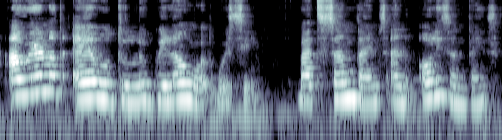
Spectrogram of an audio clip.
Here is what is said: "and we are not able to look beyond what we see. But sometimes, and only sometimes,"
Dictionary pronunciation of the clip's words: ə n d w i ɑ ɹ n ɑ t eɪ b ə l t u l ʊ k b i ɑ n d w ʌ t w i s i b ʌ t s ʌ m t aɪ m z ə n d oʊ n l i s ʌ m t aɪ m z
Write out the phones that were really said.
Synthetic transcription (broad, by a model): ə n w i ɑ ɹ n ɑ t eɪ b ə l t u l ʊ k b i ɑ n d w ʌ t w i s i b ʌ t s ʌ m t aɪ m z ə n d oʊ l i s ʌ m t aɪ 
